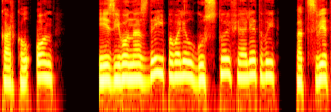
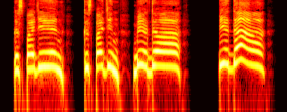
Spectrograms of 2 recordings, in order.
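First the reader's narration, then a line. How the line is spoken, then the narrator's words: Shrieking, panting. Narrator (Russian): визжал кривой, дыша, как загнанная собака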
